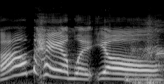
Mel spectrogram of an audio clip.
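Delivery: very loud, high put-on Southern accent. Joking about playing Hamlet in a modern Shakespeare: mock Southern accent. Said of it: "doing, like, a Southern accent".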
